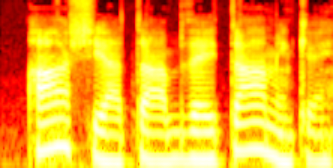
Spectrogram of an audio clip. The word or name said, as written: ashiata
